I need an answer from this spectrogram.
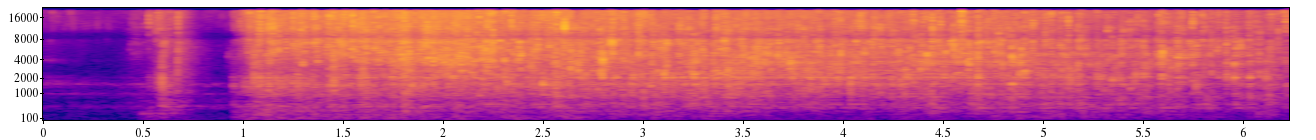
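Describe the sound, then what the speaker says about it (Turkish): Running water pours steadily over olives being rinsed in a kitchen, a continuous close splashing stream that starts after a brief short burst, with no talking. "Şimdi bu suyu dökerek zeytinimi burada birkaç su yıkayacağım."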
